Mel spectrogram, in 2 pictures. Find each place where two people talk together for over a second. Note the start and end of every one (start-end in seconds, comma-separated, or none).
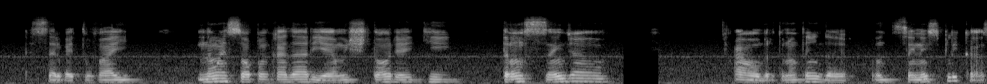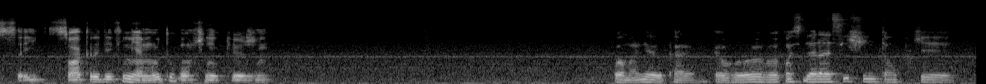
none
